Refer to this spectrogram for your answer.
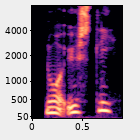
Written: nordøstlig

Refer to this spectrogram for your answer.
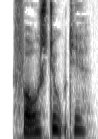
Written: forstudium

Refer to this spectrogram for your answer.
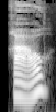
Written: rage

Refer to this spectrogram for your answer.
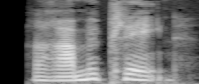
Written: rammeplan

